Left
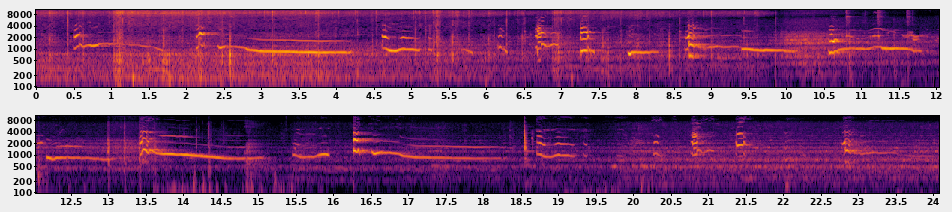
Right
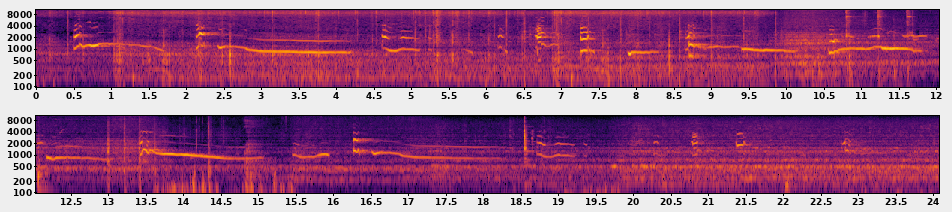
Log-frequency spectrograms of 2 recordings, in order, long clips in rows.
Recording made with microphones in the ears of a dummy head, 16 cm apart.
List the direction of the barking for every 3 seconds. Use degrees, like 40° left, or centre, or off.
60° right, 40° right, 10° right, 20° left, 40° left, 50° left, 50° left, 60° left.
